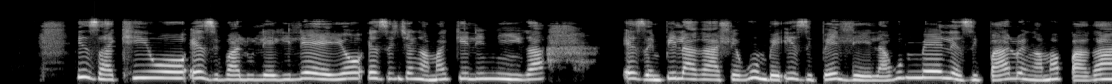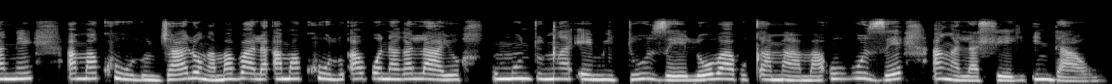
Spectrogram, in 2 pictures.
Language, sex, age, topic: North Ndebele, male, 25-35, health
